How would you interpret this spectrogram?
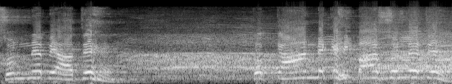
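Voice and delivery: loud, high mocking cry; sarcastic shout. Real, not acted. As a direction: ridicule them at full voice. Sarcastic preaching climax. (طنزیہ بلند آواز میں پکار)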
